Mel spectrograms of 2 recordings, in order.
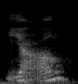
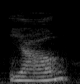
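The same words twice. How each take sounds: Both takes have the same delivery.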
